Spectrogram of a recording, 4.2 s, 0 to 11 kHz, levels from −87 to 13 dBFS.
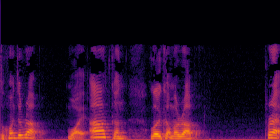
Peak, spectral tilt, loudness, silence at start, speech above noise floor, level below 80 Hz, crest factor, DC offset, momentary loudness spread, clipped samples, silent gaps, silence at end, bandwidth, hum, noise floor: -2 dBFS; -7.5 dB/octave; -18 LUFS; 0 s; 20 dB; -38 dBFS; 18 dB; under 0.1%; 13 LU; under 0.1%; none; 0 s; 7.8 kHz; none; -37 dBFS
